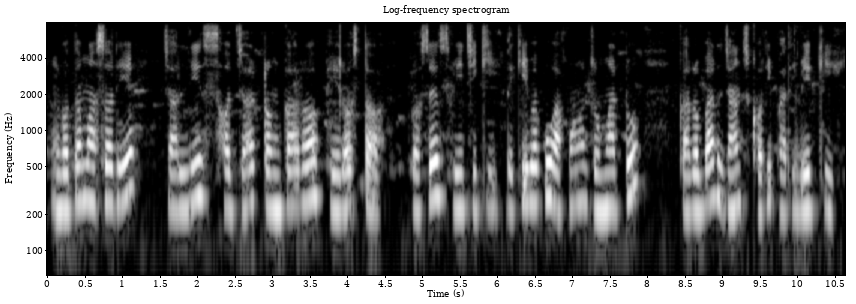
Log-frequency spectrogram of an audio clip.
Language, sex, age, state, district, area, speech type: Odia, female, 18-30, Odisha, Bargarh, rural, read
